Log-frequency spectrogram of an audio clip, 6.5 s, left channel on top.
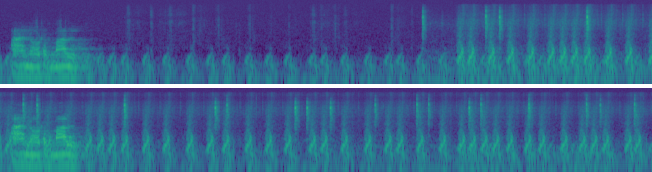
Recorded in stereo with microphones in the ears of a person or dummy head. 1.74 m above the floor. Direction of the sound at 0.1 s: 65° right (ahead or behind).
